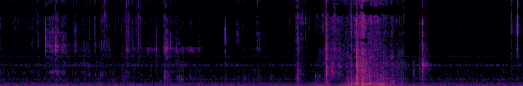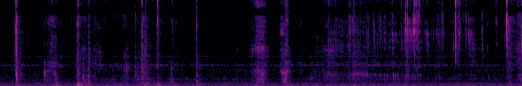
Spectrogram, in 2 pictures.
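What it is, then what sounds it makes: Soap bar being scraped. A blade with a teal handle scrapes cubes and curls off a solid brown soap bar held in the hand. The result is quiet, dry crunching and crisp ticks with a bright edge, and one louder rasping scrape about a third of the way through.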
